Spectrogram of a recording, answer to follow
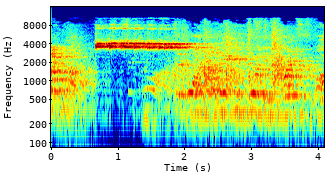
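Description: A referee's whistle blown in one steady, high, shrill note for about a second and a half, starting just under a second in, over voices of coaches and spectators echoing in a gym.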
